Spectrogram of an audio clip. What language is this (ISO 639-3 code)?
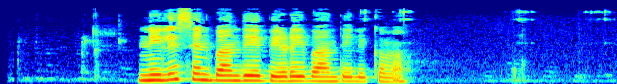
pus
